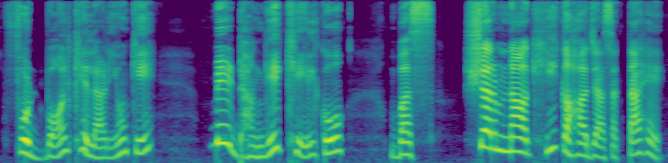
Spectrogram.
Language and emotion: Urdu, disgusted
